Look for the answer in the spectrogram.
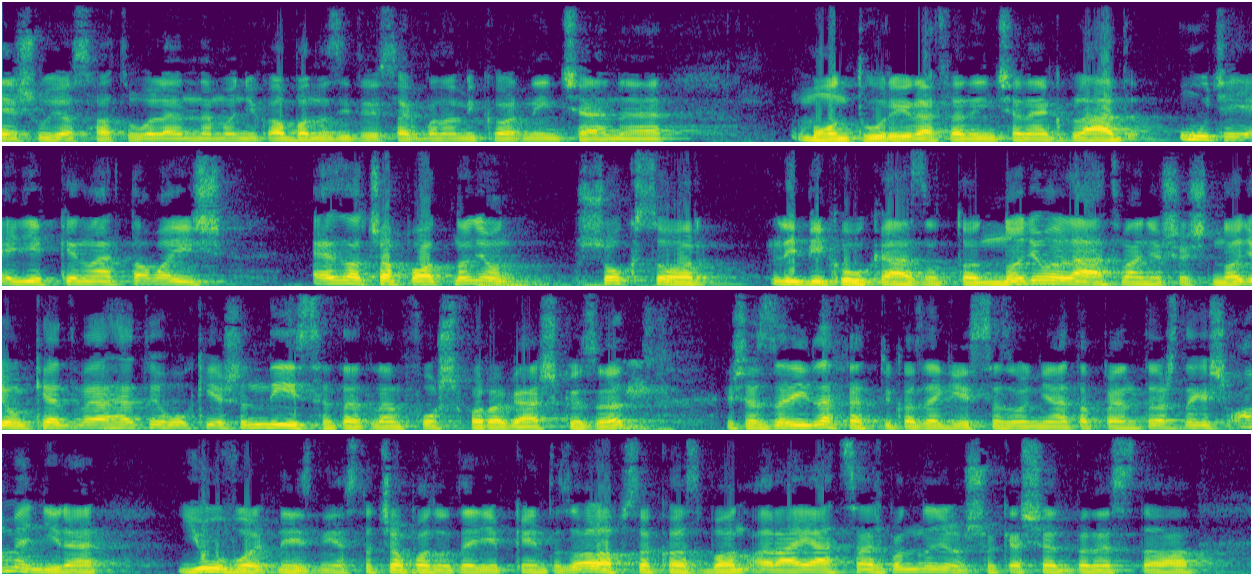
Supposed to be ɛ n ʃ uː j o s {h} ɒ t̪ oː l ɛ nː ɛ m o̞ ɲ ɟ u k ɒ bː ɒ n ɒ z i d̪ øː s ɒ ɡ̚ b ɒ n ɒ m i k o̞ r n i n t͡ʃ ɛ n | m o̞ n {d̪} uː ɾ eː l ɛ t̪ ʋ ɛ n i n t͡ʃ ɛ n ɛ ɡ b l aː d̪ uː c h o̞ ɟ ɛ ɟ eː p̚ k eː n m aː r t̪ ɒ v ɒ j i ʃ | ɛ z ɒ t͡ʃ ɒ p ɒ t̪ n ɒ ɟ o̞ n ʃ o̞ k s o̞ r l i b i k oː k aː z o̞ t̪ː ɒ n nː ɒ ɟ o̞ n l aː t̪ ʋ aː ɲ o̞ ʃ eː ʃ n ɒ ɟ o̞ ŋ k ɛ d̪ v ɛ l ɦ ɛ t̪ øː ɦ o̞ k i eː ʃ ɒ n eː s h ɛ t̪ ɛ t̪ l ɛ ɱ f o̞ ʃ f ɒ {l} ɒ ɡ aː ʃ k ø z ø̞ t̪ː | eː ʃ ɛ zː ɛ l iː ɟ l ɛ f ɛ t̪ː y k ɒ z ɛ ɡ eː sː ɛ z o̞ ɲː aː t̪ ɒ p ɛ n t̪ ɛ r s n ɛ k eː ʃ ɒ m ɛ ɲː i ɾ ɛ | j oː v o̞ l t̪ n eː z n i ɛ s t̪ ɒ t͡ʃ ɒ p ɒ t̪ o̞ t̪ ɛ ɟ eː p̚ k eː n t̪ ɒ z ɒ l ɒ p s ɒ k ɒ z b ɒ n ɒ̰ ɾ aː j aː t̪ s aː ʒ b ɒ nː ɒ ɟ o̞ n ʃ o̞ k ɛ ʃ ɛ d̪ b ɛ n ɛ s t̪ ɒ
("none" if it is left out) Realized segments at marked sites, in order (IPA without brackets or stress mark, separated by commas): h, t̪, ɾ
